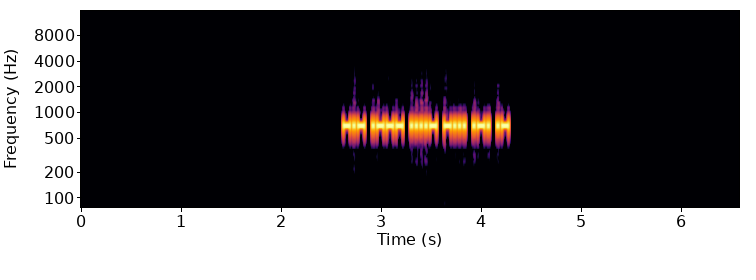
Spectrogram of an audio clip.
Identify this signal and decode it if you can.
Morse code, heard as a keyed tone, about 52 wpm, 700 Hz. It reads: KJ4BRA
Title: USA Call Signs - 6 Characters - Repeated 3x - 50wpm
